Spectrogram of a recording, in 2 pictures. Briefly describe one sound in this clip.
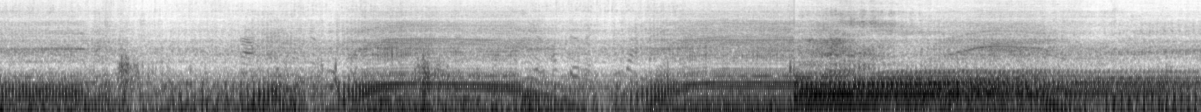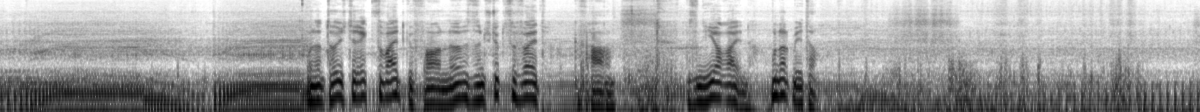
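A motorcycle engine revs up and down as it rides along.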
